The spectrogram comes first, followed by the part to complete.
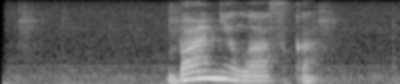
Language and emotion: Russian, neutral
